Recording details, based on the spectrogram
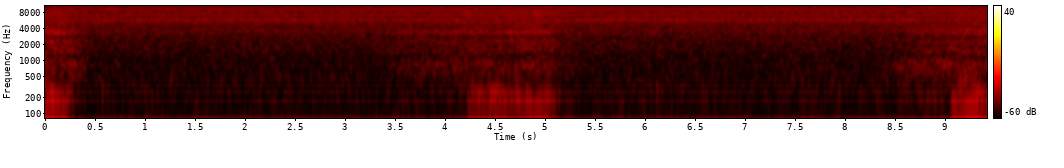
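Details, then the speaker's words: Person snoring in a quiet room, keeping a bed partner awake: low rumbling snores spaced several seconds apart; ordinary snoring. "This is what you sound like, and I cannot fall asleep."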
